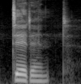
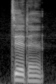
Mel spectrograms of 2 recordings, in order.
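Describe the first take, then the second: First: The final T is clearly released. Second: The final T is cut off sharply. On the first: "I'll say it with a true T" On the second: "With a glottal stop"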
